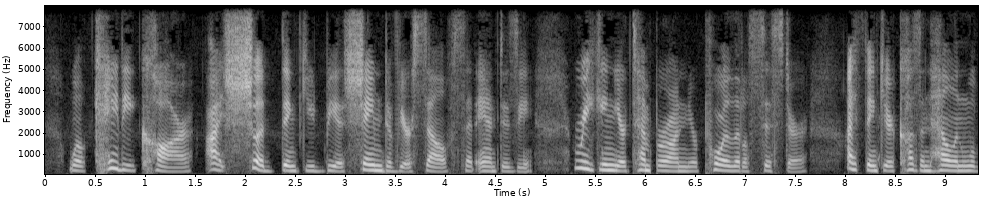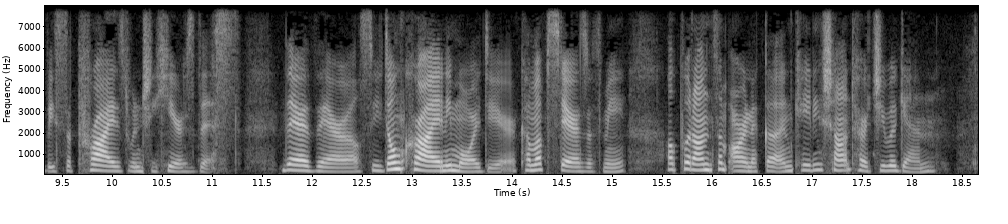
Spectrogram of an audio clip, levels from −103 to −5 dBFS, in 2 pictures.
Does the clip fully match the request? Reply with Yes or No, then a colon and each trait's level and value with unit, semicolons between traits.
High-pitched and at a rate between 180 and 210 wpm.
Yes: high, 220 Hz; average, 185 wpm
